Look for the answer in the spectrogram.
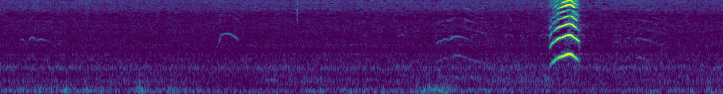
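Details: Black-tailed godwit giving one loud, sharp, nasal call with a quick rise and fall near the four-second mark, preceded by a few fainter, similar short calls, over a steady low rumble.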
